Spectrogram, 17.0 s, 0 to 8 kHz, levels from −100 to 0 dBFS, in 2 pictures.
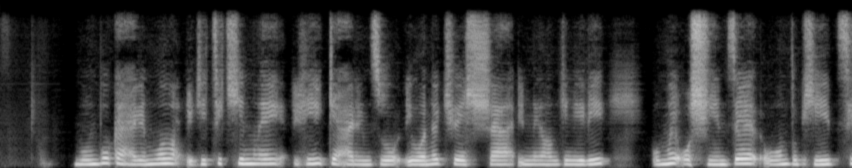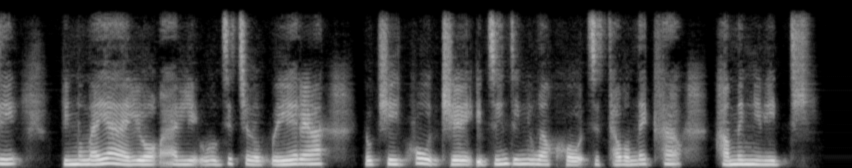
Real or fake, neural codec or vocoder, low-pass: fake; codec, 16 kHz, 0.5 kbps, FreqCodec, larger model; 7.2 kHz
